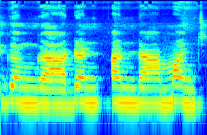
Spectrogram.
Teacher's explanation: अनुस्वार नासिक के व्यंजन है, अर्थात इनको बोलने में नाक का प्रयोग किया जाता है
